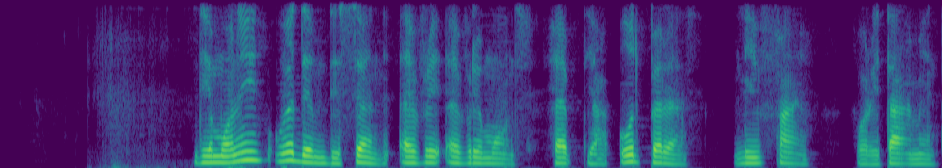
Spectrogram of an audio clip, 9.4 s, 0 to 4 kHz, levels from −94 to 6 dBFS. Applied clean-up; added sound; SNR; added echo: neural separator model SepFormer WHAM!.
